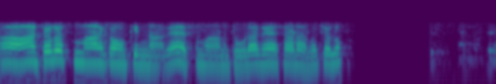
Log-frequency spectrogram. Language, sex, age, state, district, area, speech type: Dogri, female, 45-60, Jammu and Kashmir, Udhampur, rural, conversation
